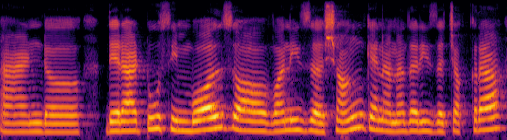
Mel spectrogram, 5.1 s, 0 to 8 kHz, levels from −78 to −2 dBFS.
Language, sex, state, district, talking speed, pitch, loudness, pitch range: English, female, Gujarat, Valsad, 175 wpm, 200 Hz, -16 LUFS, 190-225 Hz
